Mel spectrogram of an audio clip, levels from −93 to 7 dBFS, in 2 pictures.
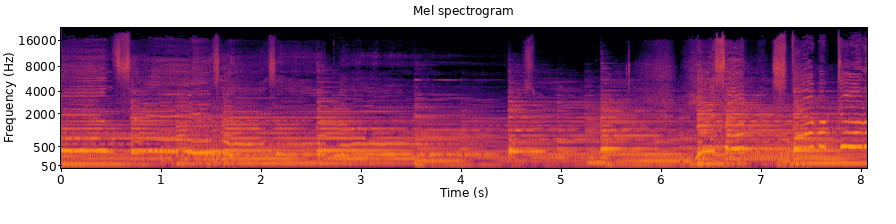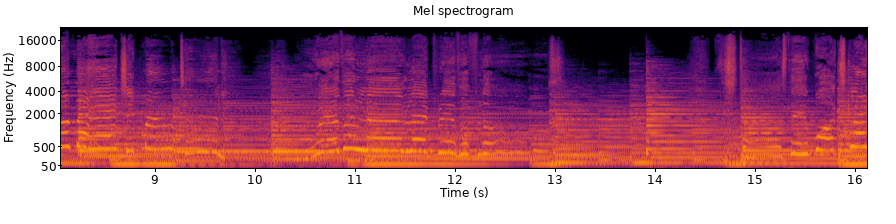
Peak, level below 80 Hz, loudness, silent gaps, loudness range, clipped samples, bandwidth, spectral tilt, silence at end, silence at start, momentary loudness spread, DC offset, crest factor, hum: -4 dBFS; -36 dBFS; -21 LUFS; none; 5 LU; under 0.1%; 19.5 kHz; -5.5 dB/octave; 0 s; 0 s; 9 LU; under 0.1%; 16 dB; none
